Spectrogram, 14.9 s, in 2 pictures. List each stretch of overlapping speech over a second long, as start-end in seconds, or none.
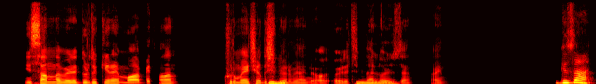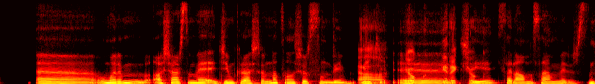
11.9-13.6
